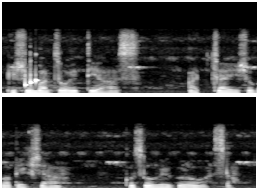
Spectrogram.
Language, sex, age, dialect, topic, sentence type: Marathi, male, 18-24, Southern Konkan, banking, statement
